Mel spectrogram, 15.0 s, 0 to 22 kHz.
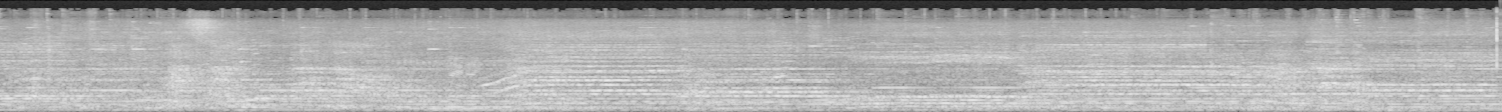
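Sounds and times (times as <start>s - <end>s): choir singing sustained notes: 0.0s - 15.0s
music: 0.0s - 15.0s.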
